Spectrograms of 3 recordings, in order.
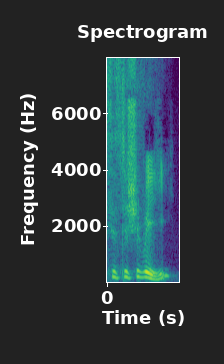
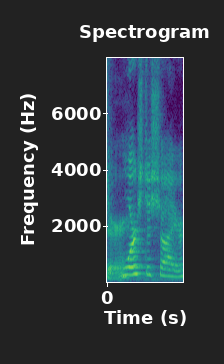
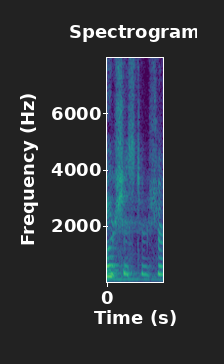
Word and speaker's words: Worcestershire: Roy's Sister Cherie?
